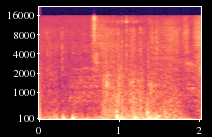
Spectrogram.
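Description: Handling noise from a handheld camera being carried and moved about: an irregular run of low knocks and rumble.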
